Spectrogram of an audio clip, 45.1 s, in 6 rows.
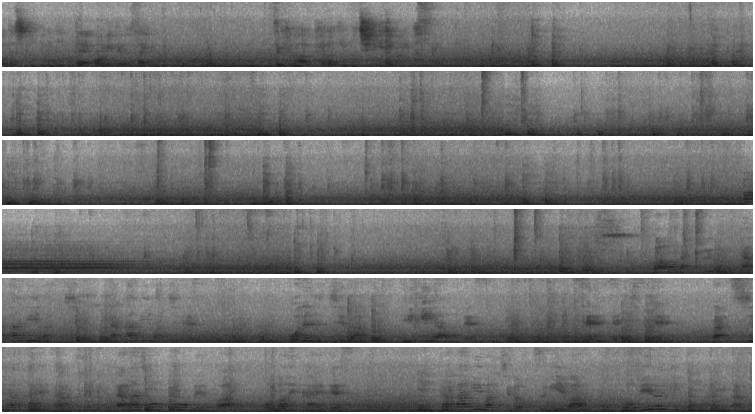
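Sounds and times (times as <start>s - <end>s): train wheels rumbling on rail: 0.0s - 45.0s
wheels clicking over rail joints: 6.6s - 23.2s
train horn blast: 22.4s - 24.0s.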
